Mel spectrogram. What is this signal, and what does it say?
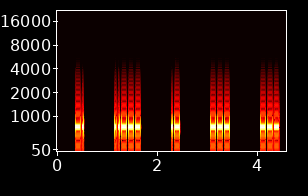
Morse code, heard as a keyed tone, about 34 wpm, spaced as for 12 wpm, 700 Hz. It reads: N2AOO
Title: USA Call Signs - 6x Character Spacing - 35wpm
